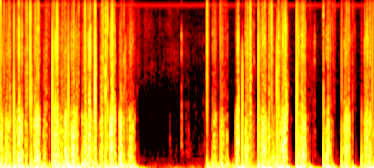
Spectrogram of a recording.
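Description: Bamboo earpicks, held in long-nailed fingertips, scratch and rub inside the open canals of the two solid, soft silicone ear models on a white binaural microphone. The result is rapid, irregular bursts of scratchy, rumbling friction with a heavy low-end thump, broken by a brief near-silent pause midway.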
